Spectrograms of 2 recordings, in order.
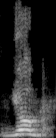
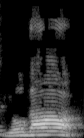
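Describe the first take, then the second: First: The word ends without a final vowel. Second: The word ends with a final vowel. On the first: This is how it is said in North India. "in North India, they say it as yog" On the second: This is the popular everyday form. "in popular usage, it is called as yoga"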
